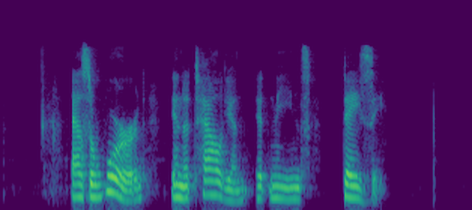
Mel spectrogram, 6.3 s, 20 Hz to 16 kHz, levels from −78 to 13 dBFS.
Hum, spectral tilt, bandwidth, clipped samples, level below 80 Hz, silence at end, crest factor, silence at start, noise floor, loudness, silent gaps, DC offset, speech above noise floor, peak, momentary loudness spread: none; -6 dB/octave; 8 kHz; under 0.1%; -60 dBFS; 1.25 s; 18 dB; 0.95 s; -80 dBFS; -17 LUFS; none; under 0.1%; 64 dB; -2 dBFS; 16 LU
